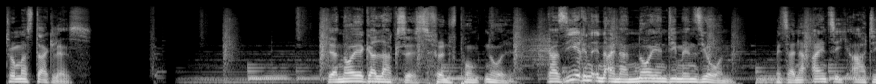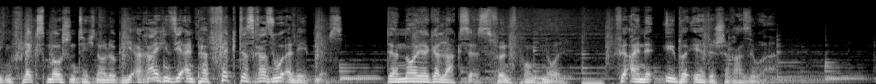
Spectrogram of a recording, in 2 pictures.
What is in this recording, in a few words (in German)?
Werbung Galaxis 5.0 Rasierer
